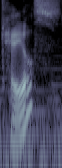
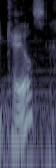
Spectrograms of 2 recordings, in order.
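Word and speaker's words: H4OS: believe it's uh pronounced chaos I believe it's meant to be chaos um but it is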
